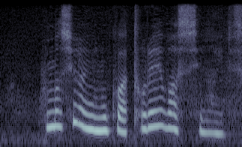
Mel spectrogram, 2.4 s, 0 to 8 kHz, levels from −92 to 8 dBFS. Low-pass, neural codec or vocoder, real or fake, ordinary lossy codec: 7.2 kHz; codec, 16 kHz, 0.8 kbps, ZipCodec; fake; none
